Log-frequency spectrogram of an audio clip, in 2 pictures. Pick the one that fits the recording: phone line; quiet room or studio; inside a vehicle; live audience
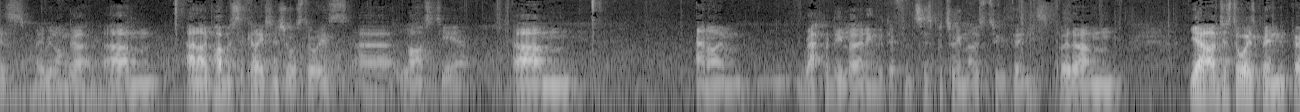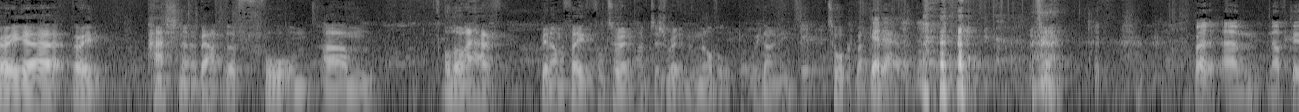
live audience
